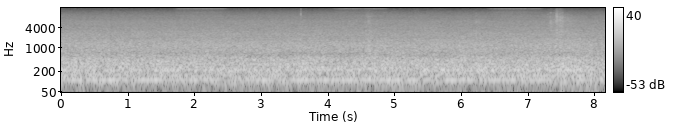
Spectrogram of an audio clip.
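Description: JR Takasaki Line train at the station, a steady loud rumble of noise with a constant low hum underneath.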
